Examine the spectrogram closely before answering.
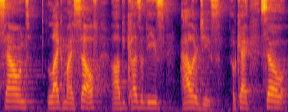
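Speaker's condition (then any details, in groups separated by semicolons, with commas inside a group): No condition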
